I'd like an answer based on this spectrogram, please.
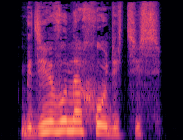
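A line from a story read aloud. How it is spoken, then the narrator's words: Sharp question. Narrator (Russian): спросил резко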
